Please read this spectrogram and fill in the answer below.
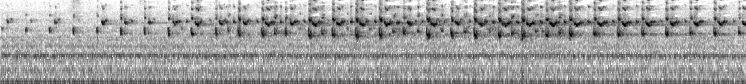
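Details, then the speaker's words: Running engine with sharp high chirps about three per second from the drive/serpentine belt; the water-spray test separates a tension problem from pulley misalignment, and a worn, stretched, slipping belt is a possible cause; belt squeal, cause unconfirmed. "if you have tension issues the first thing you should check is the condition of the belt because a worn belt can stretch over time and then start slipping off these pulleys causing you to hear that screeching noise from your engine"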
